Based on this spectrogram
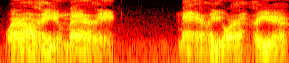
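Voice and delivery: low hushed possessed whisper. Retold or imitated. Gamer imitating the possessed-sounding character. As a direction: call out like a haunted soul. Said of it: "he needs a damn exorcist".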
